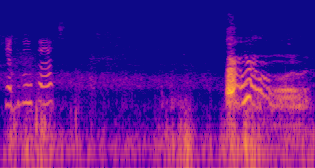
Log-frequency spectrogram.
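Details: Sherpa the Alaskan Malamute, in a love-hate moment with the family's daughter, gives a sudden loud, warbling, drawn-out howl near the end, after brief speech and a quiet stretch.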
